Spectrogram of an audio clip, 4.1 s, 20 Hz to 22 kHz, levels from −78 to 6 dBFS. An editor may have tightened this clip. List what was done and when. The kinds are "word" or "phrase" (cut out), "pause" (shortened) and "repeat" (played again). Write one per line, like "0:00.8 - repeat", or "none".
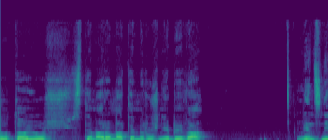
none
